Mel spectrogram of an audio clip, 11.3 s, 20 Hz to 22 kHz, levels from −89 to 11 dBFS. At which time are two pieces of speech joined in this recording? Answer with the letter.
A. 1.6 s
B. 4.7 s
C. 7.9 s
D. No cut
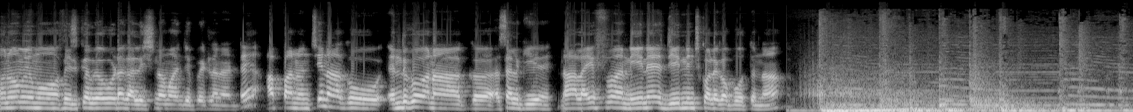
D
